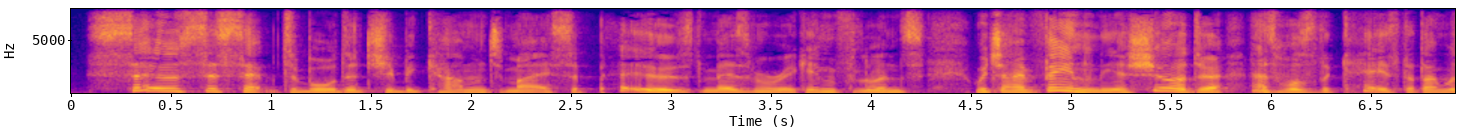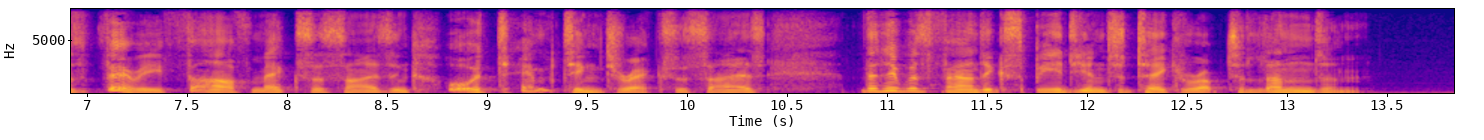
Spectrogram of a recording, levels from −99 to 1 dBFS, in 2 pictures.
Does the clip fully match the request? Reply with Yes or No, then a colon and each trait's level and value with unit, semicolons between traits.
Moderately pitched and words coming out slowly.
No: medium, 155 Hz; average, 180 wpm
